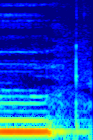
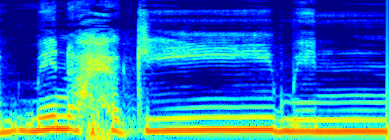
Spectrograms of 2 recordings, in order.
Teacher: نون ساکن کے بعد حا حروف ہلکی میں سے آ گیا، اس لیے یہاں پر غنہ نہیں ہوگا، اور یہاں پر یا مد بھی ہو رہا ہے اور تنوین بھی ہو رہا ہے، من حکیمن۔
